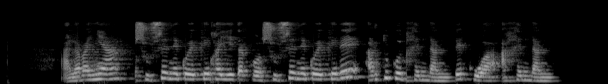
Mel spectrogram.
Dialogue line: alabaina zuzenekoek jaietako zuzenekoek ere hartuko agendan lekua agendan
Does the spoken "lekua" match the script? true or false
true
